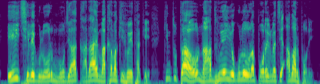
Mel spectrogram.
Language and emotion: Bengali, disgusted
